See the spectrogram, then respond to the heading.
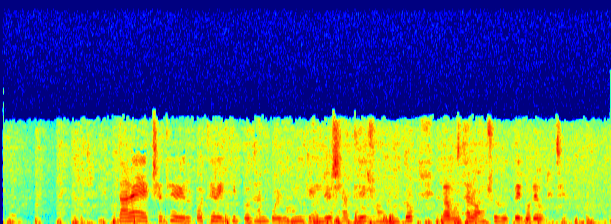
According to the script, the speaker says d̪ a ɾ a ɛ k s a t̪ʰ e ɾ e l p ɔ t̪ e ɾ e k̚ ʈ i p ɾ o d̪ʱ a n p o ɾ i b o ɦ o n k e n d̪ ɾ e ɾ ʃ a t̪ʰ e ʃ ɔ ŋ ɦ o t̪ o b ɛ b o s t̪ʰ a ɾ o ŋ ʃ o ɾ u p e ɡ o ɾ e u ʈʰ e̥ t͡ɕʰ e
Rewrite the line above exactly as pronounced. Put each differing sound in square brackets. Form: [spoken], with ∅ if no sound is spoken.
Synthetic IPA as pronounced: [t̪] a ɾ a ɛ k [ʃ] a t̪ʰ e ɾ e l p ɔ [t̪ʰ] e ɾ e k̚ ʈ i p ɾ o d̪ʱ a n p o ɾ i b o ɦ o n k e n d̪ ɾ e ɾ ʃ a t̪ʰ e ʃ ɔ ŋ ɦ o t̪ o b ɛ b o s t̪ʰ a ɾ [ɔ] ŋ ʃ o ɾ u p e ɡ o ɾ e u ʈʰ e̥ t͡ɕʰ e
